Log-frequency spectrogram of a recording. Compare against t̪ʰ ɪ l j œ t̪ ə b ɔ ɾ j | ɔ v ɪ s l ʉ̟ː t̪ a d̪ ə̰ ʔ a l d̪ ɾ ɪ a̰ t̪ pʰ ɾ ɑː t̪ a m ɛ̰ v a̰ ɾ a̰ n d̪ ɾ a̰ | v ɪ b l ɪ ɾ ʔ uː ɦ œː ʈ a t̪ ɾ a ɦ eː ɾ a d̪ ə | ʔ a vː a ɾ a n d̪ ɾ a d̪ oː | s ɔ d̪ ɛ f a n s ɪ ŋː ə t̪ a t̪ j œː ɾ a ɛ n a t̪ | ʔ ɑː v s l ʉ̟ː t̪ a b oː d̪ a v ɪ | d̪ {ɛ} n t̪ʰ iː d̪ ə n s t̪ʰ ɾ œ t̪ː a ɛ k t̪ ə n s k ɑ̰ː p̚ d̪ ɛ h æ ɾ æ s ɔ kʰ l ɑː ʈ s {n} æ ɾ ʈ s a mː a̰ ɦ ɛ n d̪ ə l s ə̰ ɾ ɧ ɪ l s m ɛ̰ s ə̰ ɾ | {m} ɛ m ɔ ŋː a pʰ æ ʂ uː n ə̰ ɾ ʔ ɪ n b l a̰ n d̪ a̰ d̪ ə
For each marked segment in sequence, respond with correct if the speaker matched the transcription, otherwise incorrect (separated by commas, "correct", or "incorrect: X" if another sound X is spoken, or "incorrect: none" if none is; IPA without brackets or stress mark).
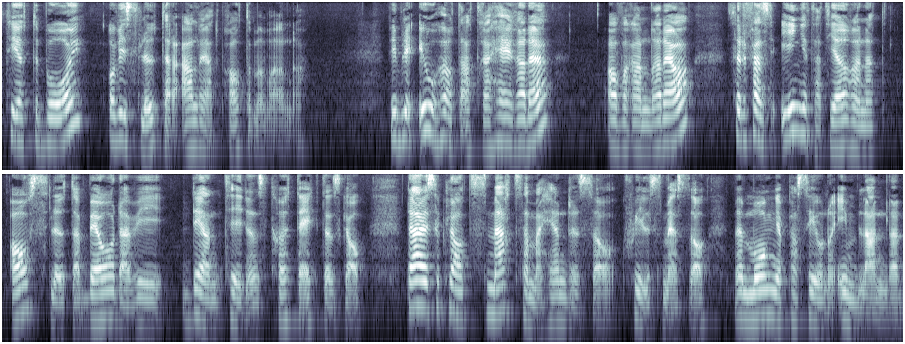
correct, incorrect: m, correct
